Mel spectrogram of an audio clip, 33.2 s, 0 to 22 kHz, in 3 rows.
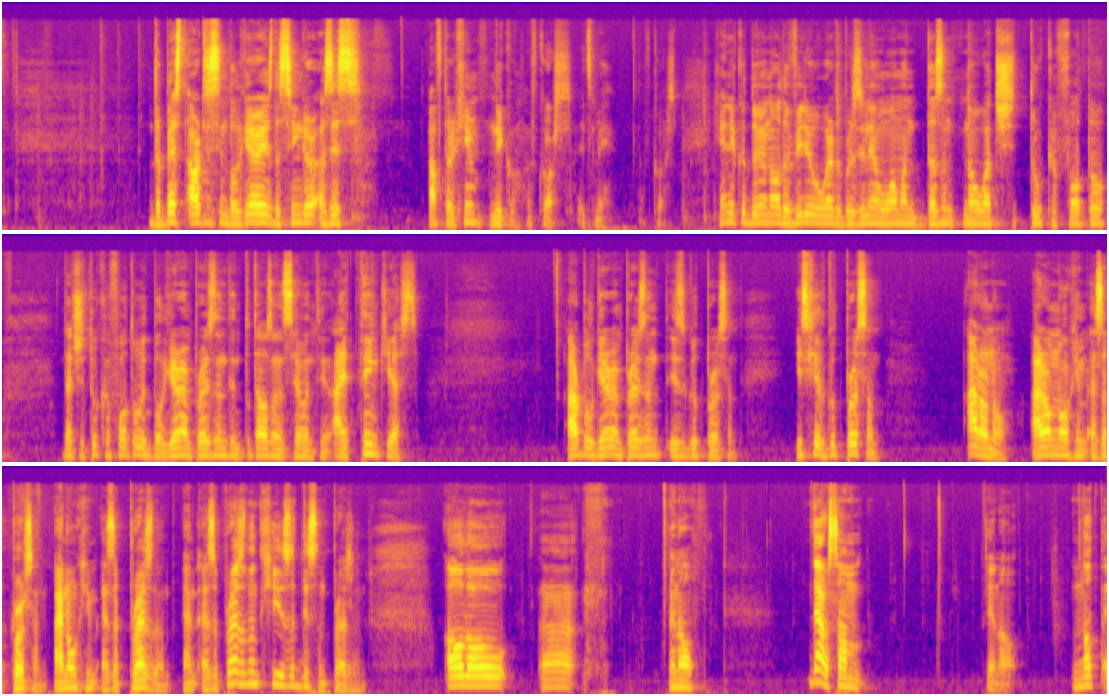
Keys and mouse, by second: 25.5 alt+q, 32.7 3.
